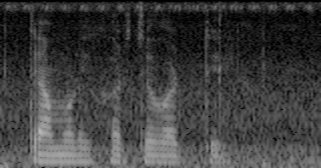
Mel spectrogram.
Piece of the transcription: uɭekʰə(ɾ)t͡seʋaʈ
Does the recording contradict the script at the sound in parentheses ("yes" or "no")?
no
